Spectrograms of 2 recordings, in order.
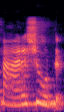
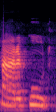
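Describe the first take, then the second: First: The last syllable begins with an sh sound. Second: The last syllable begins with a k sound. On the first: The speaker calls it right. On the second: The speaker calls it wrong.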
